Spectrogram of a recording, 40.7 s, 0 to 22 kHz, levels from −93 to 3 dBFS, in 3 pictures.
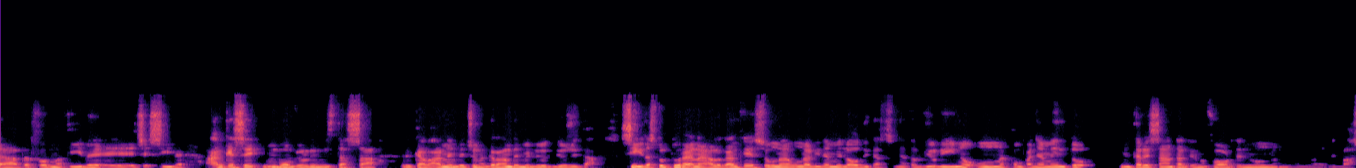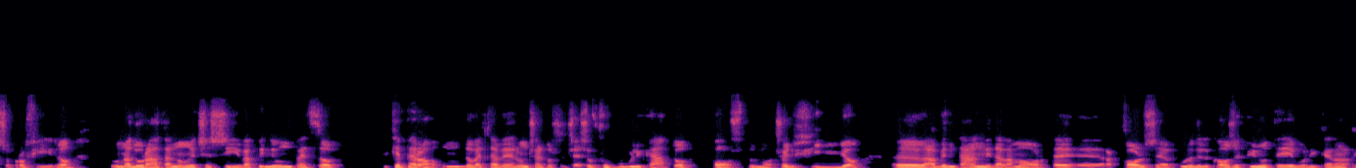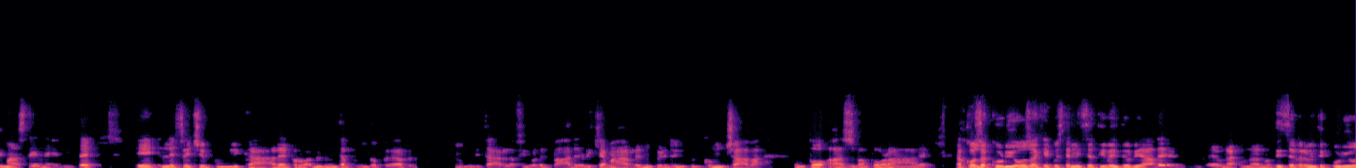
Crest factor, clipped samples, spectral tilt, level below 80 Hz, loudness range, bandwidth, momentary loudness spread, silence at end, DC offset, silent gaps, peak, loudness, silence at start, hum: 18 dB; under 0.1%; -6 dB/octave; -78 dBFS; 8 LU; 9.2 kHz; 14 LU; 0 s; under 0.1%; 31.38-31.67 s; -8 dBFS; -27 LUFS; 0 s; none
